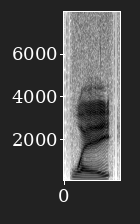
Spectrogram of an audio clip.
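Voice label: "wei", Chinese, third tone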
